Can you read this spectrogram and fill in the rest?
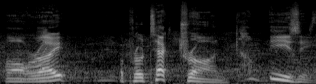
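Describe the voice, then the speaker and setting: A man's voice: on the high side, sing-song, takes it slowly, over music. A man playing an edgy, irritable raider tech in an audio drama, talking coarsely and with exasperation. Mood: irritated. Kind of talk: post-apocalyptic audio drama acting.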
